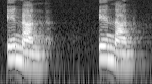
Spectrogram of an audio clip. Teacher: we would connect the final consonant to the next vowel so this n and this a would be said together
